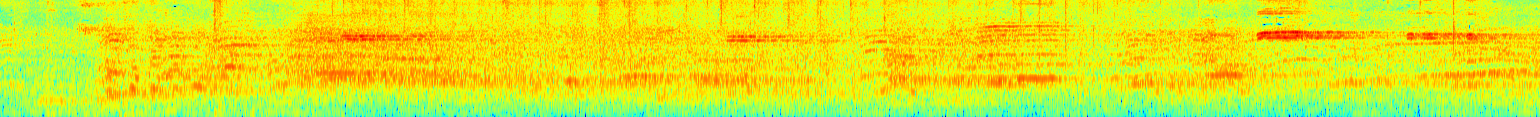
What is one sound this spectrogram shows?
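Young women players shout and call to each other.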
